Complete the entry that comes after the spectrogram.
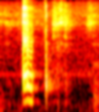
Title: Little Hiccups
